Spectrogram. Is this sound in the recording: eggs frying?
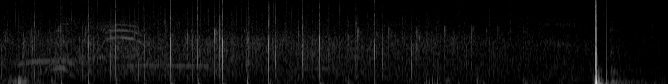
no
